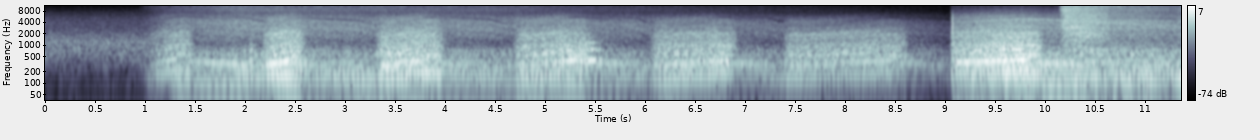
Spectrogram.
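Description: A heavy diesel truck engine accelerates through the gears.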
